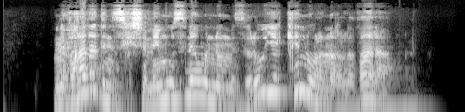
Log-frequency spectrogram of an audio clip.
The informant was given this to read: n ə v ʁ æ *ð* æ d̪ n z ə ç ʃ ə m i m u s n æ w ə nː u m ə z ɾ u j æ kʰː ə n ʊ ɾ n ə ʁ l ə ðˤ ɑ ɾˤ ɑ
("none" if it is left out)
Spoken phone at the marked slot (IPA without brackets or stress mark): ð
